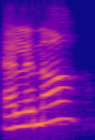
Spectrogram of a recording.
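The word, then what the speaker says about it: Елена: ये E जो है वह रशियन जो है प्रोनाउंसिएशन है, एलेना रशियन प्रोनाउंसिएशन है।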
